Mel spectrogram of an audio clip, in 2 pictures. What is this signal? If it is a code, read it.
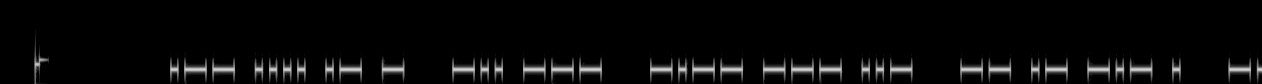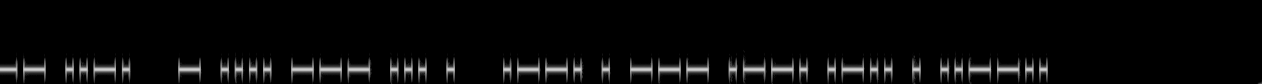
Morse code, heard as a keyed tone, about 17 wpm, 700 Hz. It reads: WHAT DO YOU MAKE OF THOSE PEOPLE?
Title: Sentences from Top 1000 Words - Review Part 1 - 17wpm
